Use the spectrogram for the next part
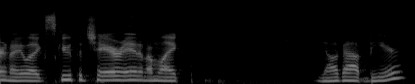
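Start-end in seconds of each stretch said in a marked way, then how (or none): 3.2-4.0 put-on Texan accent, soft and low; hint of a Texan accent asking for beer; lightly put-on Texan accent; Texan drawl. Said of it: "You have to say it like that?".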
